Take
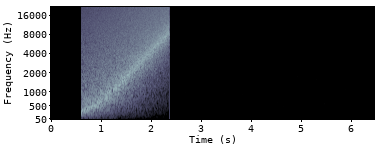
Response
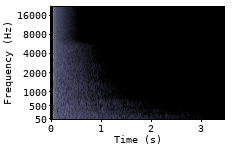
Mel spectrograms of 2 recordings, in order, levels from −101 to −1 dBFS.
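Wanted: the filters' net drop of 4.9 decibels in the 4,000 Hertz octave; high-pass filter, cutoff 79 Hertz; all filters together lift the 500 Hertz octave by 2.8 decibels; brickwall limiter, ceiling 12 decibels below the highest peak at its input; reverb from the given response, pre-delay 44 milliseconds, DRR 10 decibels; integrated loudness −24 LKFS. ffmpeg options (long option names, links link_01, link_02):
-filter_complex "[0:a]highpass=79,equalizer=frequency=500:width_type=o:gain=3.5,equalizer=frequency=4000:width_type=o:gain=-6.5,alimiter=level_in=2.5dB:limit=-24dB:level=0:latency=1,volume=-2.5dB,asplit=2[link_01][link_02];[1:a]atrim=start_sample=2205,adelay=44[link_03];[link_02][link_03]afir=irnorm=-1:irlink=0,volume=-13dB[link_04];[link_01][link_04]amix=inputs=2:normalize=0,volume=10dB"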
